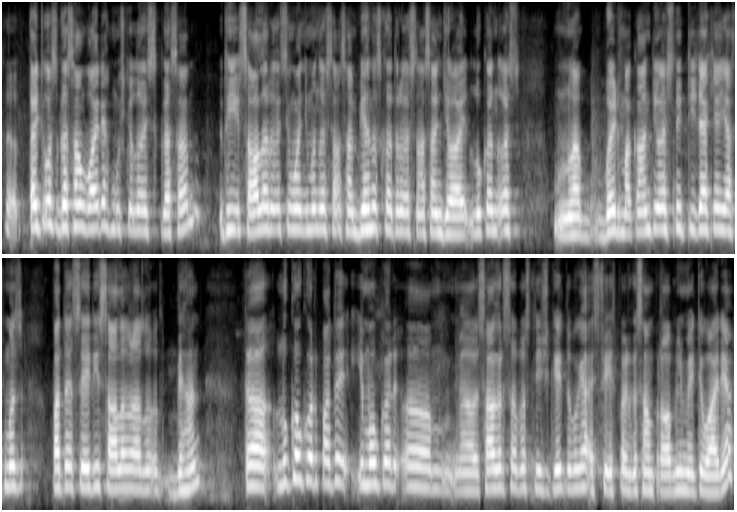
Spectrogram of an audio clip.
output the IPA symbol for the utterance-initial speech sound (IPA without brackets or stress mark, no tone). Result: t̪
